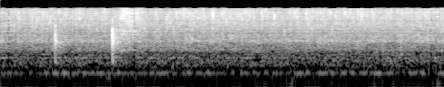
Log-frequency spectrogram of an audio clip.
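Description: Browned chicken sizzling in a pot as chopped onion, carrot and tomato are scraped off a cutting board into it with a knife. Two sharp knife clicks come about half a second and about a second in, over the steady sizzle.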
